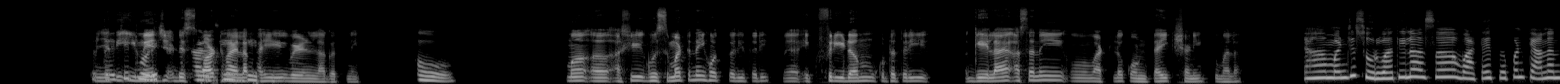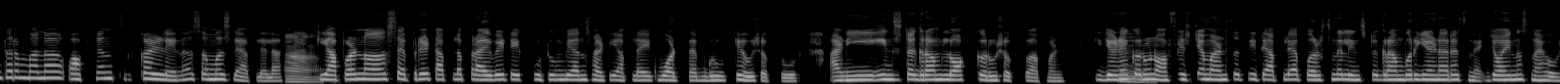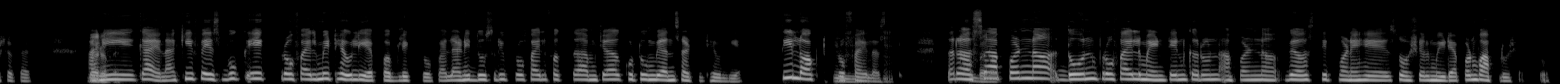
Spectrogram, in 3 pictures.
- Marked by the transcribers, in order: in English: "डिस्टॉर्ट"; unintelligible speech; other background noise; tapping; in English: "प्रायव्हेट"; in English: "ग्रुप"; in English: "प्रोफाइल"; in English: "पब्लिक प्रोफाइल"; in English: "प्रोफाइल"; in English: "प्रोफाइल"; in English: "प्रोफाइल"
- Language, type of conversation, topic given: Marathi, podcast, घरी आणि बाहेर वेगळी ओळख असल्यास ती तुम्ही कशी सांभाळता?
